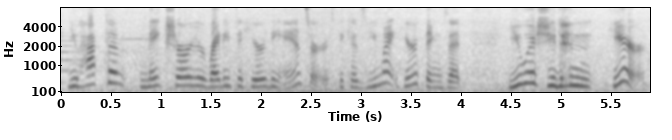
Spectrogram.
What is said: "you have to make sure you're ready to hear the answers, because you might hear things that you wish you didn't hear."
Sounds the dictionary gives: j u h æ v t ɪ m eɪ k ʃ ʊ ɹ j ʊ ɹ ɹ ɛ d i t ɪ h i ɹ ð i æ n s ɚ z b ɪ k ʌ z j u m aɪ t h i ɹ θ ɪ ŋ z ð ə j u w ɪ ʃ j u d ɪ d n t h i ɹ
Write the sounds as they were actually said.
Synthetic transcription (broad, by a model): j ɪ h æ f t ɪ m eɪ k ʃ ʊ ɹ j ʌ ɹ ɹ ɛ d i t ɪ h i ɹ ð i æ n s ɚ z b ɪ k ʌ z j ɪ m aɪ t h i ɹ θ ɪ ŋ z ð ə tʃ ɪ w ɪ ʃ j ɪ d ɪ d n t h i ɹ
